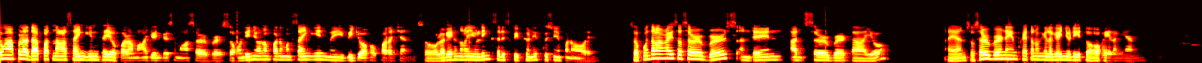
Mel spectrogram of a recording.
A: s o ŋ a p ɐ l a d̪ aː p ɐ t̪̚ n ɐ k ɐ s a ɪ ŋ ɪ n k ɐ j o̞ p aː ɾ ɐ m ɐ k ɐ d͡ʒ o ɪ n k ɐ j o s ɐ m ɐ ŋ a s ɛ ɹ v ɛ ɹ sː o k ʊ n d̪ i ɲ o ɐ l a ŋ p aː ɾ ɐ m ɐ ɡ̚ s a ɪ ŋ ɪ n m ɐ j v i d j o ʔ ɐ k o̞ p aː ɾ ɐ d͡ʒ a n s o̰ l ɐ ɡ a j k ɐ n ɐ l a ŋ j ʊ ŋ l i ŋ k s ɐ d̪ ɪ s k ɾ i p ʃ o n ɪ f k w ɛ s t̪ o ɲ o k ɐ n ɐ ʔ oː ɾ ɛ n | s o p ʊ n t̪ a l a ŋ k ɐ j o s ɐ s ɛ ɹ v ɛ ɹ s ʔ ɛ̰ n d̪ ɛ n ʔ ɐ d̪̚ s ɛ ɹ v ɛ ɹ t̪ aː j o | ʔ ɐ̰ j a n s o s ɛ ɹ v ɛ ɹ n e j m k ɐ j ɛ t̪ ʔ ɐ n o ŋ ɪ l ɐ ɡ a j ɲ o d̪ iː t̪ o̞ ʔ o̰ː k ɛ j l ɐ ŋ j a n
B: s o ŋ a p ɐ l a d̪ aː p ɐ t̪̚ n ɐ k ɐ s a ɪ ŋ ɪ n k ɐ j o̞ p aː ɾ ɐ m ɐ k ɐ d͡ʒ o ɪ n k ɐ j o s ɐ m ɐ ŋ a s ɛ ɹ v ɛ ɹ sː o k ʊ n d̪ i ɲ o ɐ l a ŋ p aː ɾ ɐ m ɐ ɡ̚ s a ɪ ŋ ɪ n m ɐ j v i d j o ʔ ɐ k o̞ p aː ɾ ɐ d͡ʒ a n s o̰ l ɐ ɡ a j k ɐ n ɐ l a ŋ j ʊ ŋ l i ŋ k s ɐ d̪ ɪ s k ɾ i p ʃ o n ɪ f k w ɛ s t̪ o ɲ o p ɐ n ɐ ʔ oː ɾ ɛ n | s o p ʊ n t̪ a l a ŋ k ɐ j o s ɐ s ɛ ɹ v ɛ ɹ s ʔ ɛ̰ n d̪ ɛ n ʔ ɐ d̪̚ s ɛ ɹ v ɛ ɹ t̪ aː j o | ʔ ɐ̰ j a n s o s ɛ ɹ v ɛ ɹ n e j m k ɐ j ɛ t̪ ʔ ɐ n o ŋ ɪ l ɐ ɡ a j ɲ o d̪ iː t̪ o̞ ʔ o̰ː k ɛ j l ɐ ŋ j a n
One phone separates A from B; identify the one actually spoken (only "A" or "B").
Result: B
